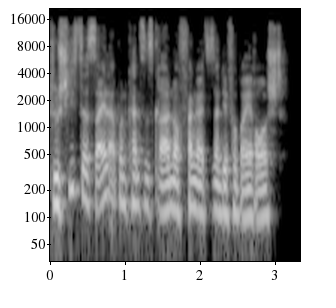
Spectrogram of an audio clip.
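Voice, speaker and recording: A man leads a tabletop role-playing session as game master, describing scenes and rulings in a calm, explanatory way. His voice has a husky, slightly breathy edge. Dry humor slips into his narration. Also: mid-range voice, quick pace.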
